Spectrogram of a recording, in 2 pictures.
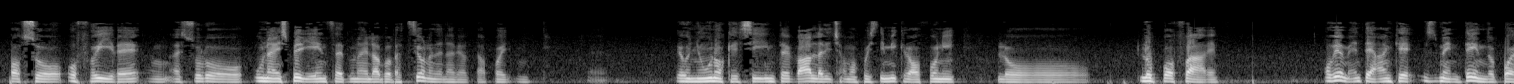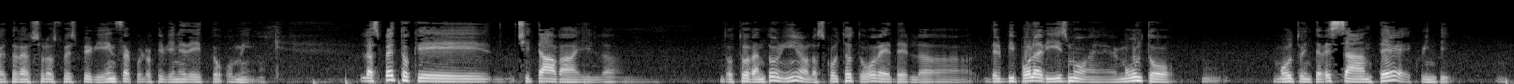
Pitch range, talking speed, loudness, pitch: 115-140 Hz, 110 wpm, -14 LUFS, 125 Hz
